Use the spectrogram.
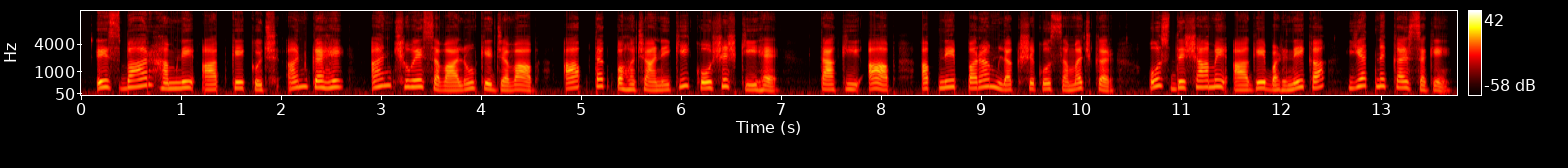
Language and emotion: Hindi, neutral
